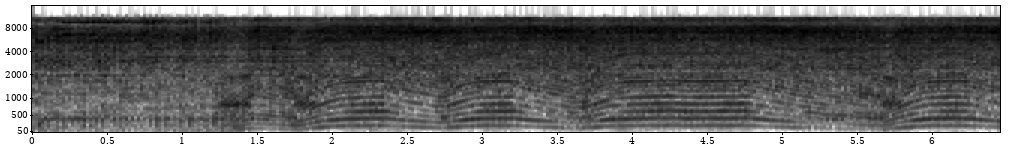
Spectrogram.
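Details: Stihl 180 chainsaw after piston and crankshaft seal replacement: fires up and revs cleanly, pitch dipping smoothly as it bites into wood and recovering between cuts; normal strong, even running under load.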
